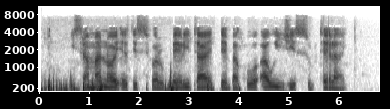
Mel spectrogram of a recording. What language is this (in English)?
Esperanto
